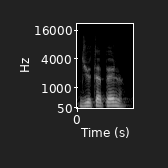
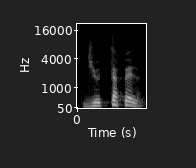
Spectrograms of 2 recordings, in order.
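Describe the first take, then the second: No difference in how they are said.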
